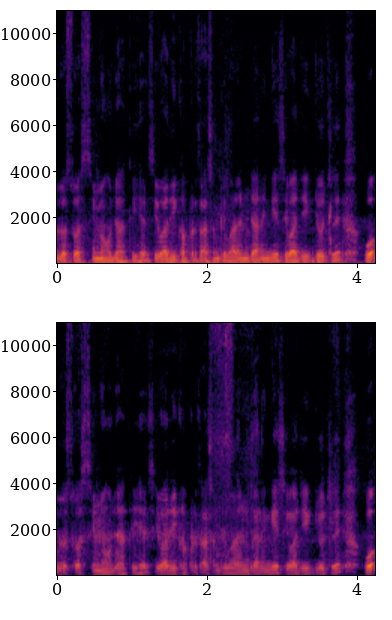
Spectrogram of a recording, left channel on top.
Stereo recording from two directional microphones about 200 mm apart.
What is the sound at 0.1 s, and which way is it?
Speech, 25° right (ahead or behind).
